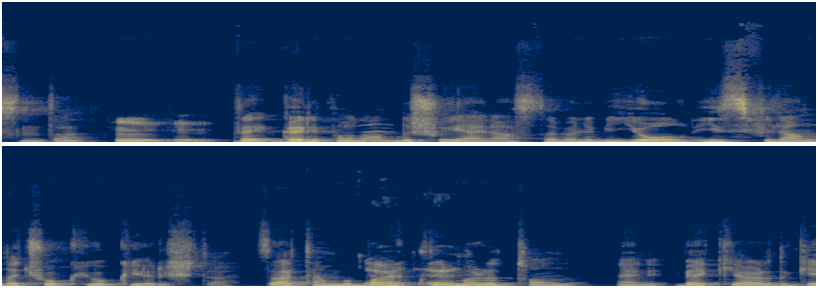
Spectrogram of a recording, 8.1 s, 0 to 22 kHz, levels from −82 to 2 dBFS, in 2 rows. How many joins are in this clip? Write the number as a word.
one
